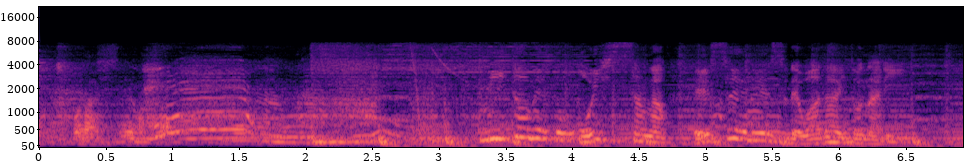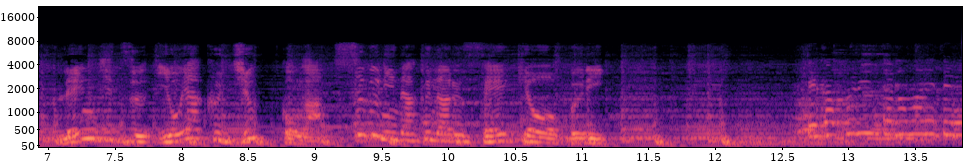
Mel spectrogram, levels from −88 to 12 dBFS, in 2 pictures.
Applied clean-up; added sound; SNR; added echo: none; none; none; reverberation time 0.4 s.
